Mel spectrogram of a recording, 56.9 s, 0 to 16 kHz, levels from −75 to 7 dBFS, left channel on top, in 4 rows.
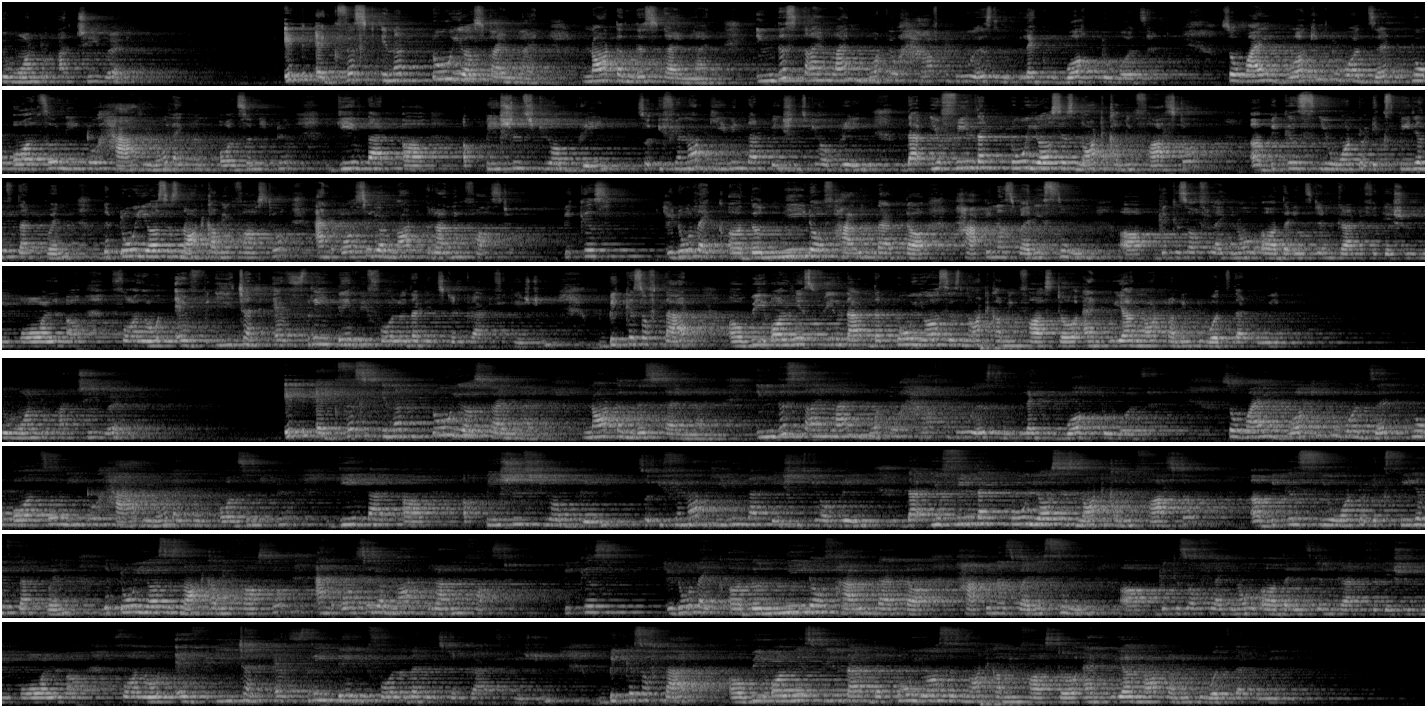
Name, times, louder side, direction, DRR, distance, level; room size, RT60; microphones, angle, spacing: voice 1, 0.0-1.3 2.8-11.6 11.8-26.3 26.7-33.6 34.1-34.6 35.1-55.5, left 2 dB, 85° left, 4 dB, 2.4 m, -29 dB
25.5 x 18.5 x 9.3 m, 2.4 s
head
